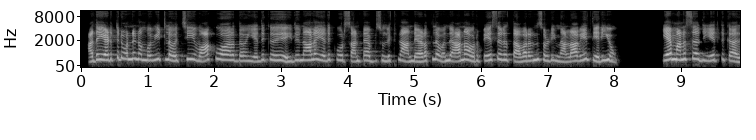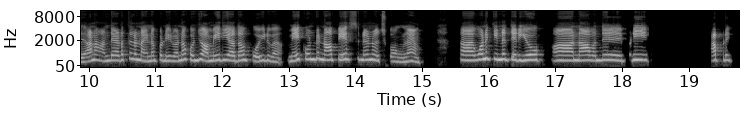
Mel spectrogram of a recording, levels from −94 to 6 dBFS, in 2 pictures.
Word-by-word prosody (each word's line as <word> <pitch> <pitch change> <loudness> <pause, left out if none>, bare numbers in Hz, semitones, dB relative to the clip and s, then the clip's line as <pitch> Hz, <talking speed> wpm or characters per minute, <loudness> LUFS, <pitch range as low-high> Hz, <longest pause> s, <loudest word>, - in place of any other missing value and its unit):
அத 240 - -1
எடுத்துட்டு 315 +5 +1
வந்து 350 +2 0
நம்ம 295 -4 -3
வீட்டில் 325 -3 -2
வச்சி 270 +5 -4 0.2
வாக்குவாதம் 295 -3 -1
எதுக்கு? 300 +4 -5 0.2
இதுனால 290 +3 +2 0.2
எதுக்கு 300 +2 -9
ஒரு 285 - -11
சண்ட?" 240 +2 -2
அப்டி 260 +1 -10
சொல்லிட்டு 260 +2 -9
நான் 235 - +3
அந்த 245 -1 -2
எடத்துல 310 +6 -4
வந்து. 265 +1 -3
ஆனா, 300 +6 +2
அவரு 255 0 -6
பேசுறது 305 +1 -1
தவறுன்னு 260 +8 -1
சொல்ட்டு 280 0 -6
நல்லாவே 260 +7 +1
தெரியும். 280 +6 -1 0.8
என் 335 +1 +6
மனசு 335 +3 +1
அது 280 - -7
ஏத்துக்காது. 275 -6 -2
ஆனா, 305 - 0
அந்த 265 +2 -5
எடத்துல 320 +3 -3
நான் 265 -3 0
என்ன 265 +1 -4
பண்ணிருவேன்னா 260 +2 -3
கொஞ்சோம் 280 -1 +2
அமைதியா 290 +1 +2
தான் 295 0 -3
போயிடுவேன். 240 -3 -5 0.2
மேற்கொண்டு 335 +4 +1
நான் 300 +1 +2
பேசுனன்னு 320 -1 0
வச்சுக்கோங்களேன். 235 -2 -4 0.7
"அ - - +4 0.2
உனக்கு 345 +1 +2
என்ன 330 +1 +4
தெரியும்? 300 +1 +2 0.3
ஆ. - - +4 0.3
நான் 285 0 +5
வந்து 290 +2 -1 0.2
இப்டி 310 +4 +4 1.1
அப்டி." 290 0 -7
290 Hz, 160 wpm, -23 LUFS, 260-310 Hz, 1.1 s, என்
